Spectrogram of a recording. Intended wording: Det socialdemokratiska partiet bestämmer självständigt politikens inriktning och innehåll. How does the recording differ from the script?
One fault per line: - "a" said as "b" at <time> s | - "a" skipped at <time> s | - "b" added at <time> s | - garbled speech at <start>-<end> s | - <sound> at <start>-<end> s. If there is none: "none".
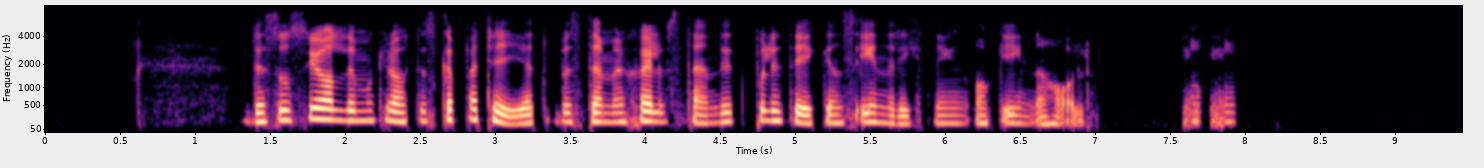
- laugh at 7.6-7.9 s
